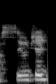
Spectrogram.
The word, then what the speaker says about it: Suja: many of you had have had a academic pronounce it wrong suja juice s-u-g-a-s-u-j-a juice so it's running really fast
